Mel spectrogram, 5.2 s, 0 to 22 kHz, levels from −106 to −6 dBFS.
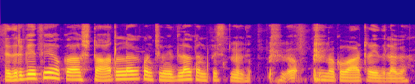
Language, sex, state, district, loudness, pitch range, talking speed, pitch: Telugu, male, Andhra Pradesh, Manyam, -16 LUFS, 120-155 Hz, 140 wpm, 135 Hz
